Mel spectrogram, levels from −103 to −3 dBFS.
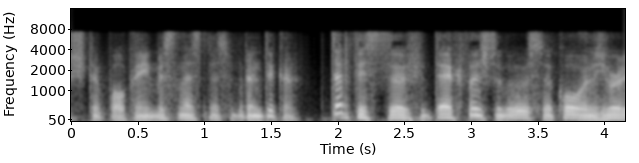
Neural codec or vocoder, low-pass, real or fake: codec, 16 kHz, 0.5 kbps, X-Codec, HuBERT features, trained on general audio; 7.2 kHz; fake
